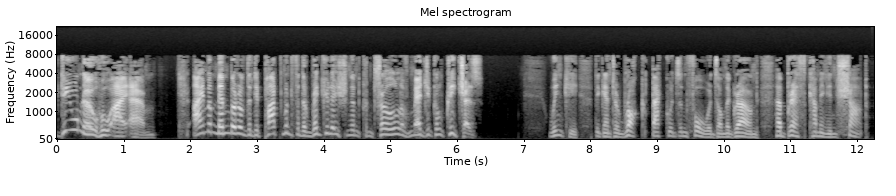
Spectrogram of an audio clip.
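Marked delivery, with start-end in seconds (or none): 0.1-6.4 loud stern authority. A narrator's reading. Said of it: "said Mister Diggory sternly".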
